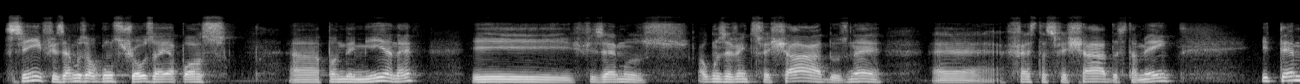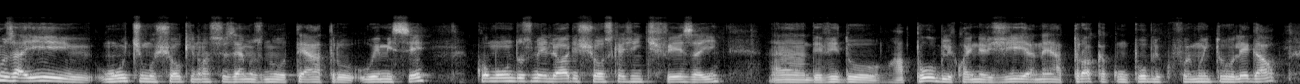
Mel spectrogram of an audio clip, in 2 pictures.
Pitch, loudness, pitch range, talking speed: 125 Hz, -15 LUFS, 115-135 Hz, 130 wpm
